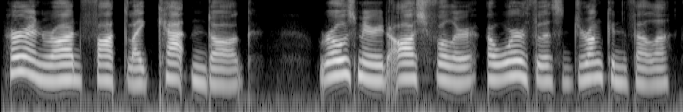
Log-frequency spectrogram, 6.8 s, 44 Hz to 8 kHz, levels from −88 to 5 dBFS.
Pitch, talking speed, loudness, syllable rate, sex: 200 Hz, 140 wpm, -18 LUFS, 3.7 syllables/s, female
